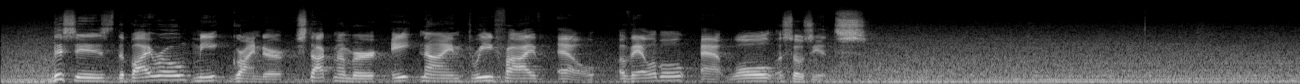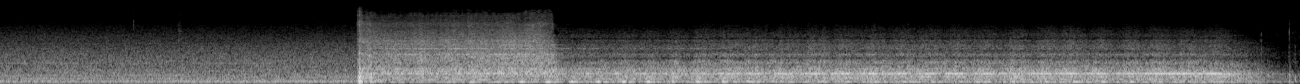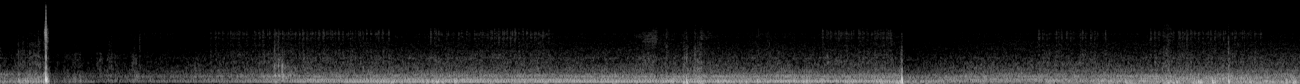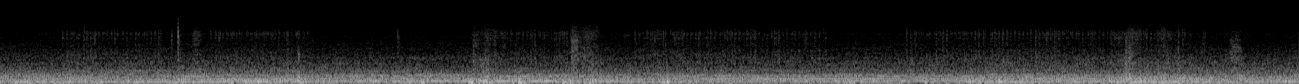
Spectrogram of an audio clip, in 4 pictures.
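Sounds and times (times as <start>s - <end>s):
low machine hum: 0.0s - 51.9s
electric motor humming: 16.4s - 26.2s.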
